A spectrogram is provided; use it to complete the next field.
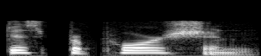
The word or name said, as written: disproportion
